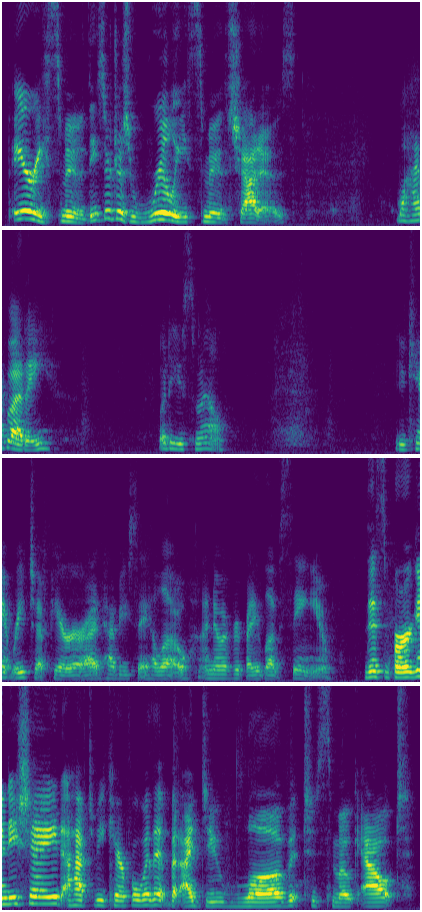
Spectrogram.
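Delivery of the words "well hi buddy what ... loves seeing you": soft quiet pet talk. Real, not acted. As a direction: coo softly to the dog. Talking to the dog.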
